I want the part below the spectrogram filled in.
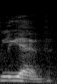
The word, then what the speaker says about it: Liev: Liv Shriver. – Yeah. – Or Liev. – Actually, he said his name is pronounced Liev.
